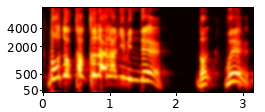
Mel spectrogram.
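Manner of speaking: loud, high, slow accusing preach; full-force preaching. Acted. Preacher confronting the congregation, loud slow accusation. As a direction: hammer the question at them.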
